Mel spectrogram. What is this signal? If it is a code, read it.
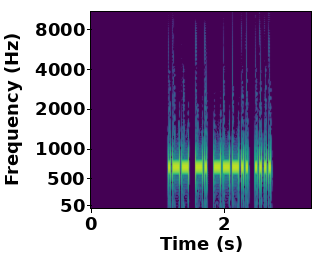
Morse code, heard as a keyed tone, about 34 wpm, 700 Hz. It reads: WN8H
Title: USA Call Signs - 4 Characters - 2x Character Spacing - 35wpm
